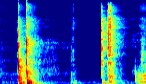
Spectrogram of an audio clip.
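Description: Two clacks of plastic ink pad cases being handled and set down, a little over a second apart, with a faint tap between them.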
